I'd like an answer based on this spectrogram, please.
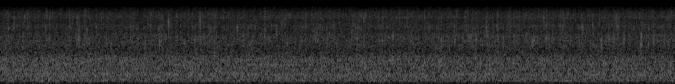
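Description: A steady, even hiss like light rain, with faint light ticks of a knife slicing red chillies on a wooden cutting board.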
